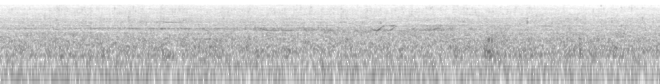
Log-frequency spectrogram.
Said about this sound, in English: So this is, remember, when you're down on the ring. Oh, rushing water.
